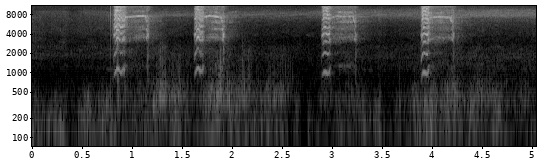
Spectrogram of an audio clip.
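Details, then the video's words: A lorikeet repeats an odd squeaky call, four brief harsh, buzzy notes about a second apart, set against steady low rumble and muffled background noise. "Lorikeet making this noise , idk why?"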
